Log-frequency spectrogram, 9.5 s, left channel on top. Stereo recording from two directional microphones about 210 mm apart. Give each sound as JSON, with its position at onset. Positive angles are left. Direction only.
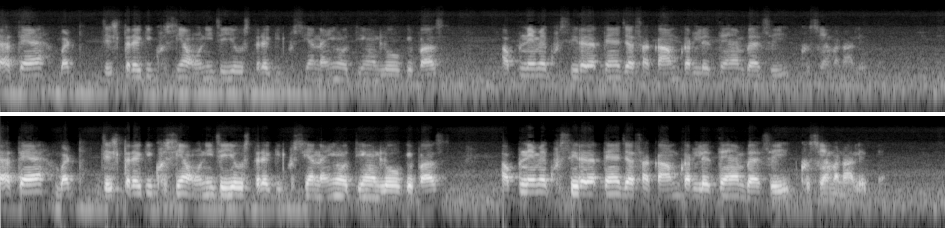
{"t": 0.0, "sound": "speech", "side_deg": 10}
